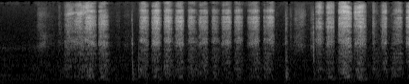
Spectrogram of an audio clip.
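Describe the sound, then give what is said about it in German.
A pen writes a medical certificate on paper with many quick, soft, scratchy strokes in an uneven rhythm. The strokes are faint and there is no talking. “Ich schreibe ein Attest für eine Woche.”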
